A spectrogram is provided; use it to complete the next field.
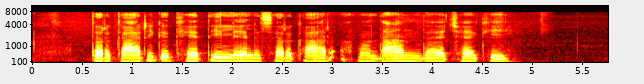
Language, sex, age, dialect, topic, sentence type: Maithili, male, 18-24, Bajjika, agriculture, statement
